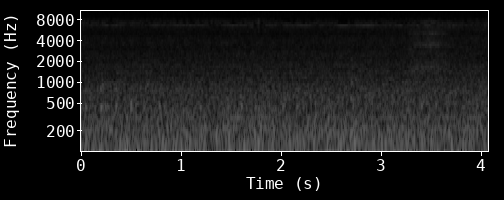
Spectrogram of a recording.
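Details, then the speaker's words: Mini Cooper with fault codes 2771/2781, rough lumpy idle stumbling about twice a second from cylinder 1 misfire; suspected faulty ignition coil, swapped with cylinder 4 coil to test. "जो पहला cylinder misfire है। हम इसमें सबसे पहले ignition coil पलटी मारेंगे।"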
